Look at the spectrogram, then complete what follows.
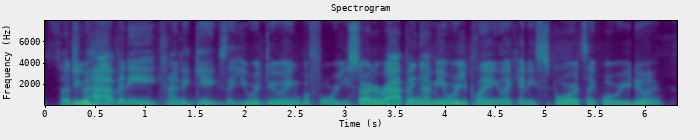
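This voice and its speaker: A man's voice: mid-range voice, animated, fairly quick, smooth. An American man with a mid-range voice hosts a laid-back interview chat. He puts his questions in loose, slangy language, addressing the guest as a buddy. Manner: slangy, says bro and dude. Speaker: podcast host, interviewer.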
